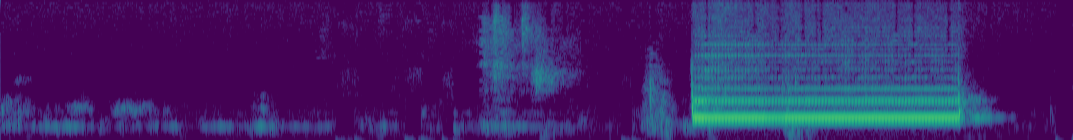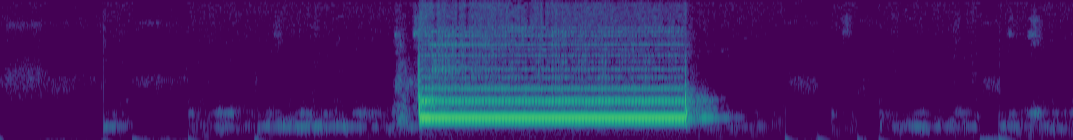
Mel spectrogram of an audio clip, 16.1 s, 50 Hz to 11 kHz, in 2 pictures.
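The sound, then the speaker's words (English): An outgoing phone call's ringback tone, recorded on December 8th at 3:43 p.m.: two loud, steady electronic rings about two seconds each, separated by a few seconds of quiet line with faint background murmur. “So here goes the phone call.”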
